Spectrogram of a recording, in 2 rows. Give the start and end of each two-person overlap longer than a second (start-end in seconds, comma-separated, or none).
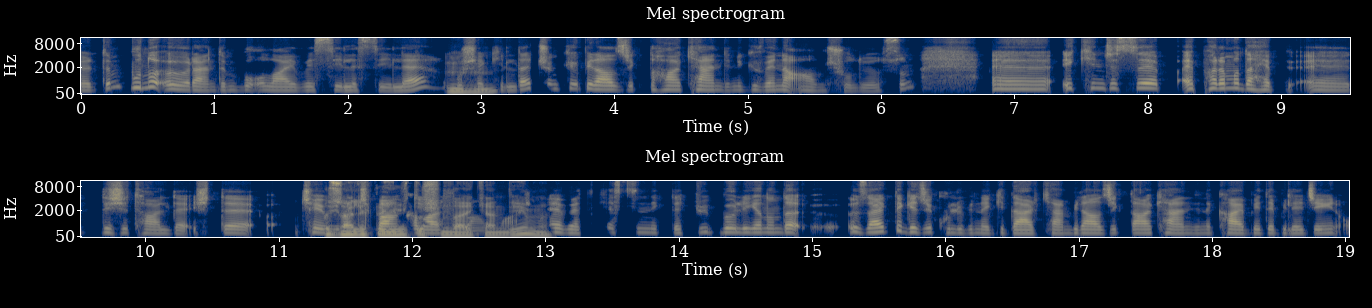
11.3-13.1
